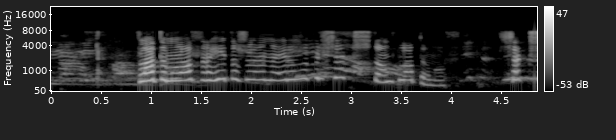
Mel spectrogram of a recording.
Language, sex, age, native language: Icelandic, male, 11, Icelandic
